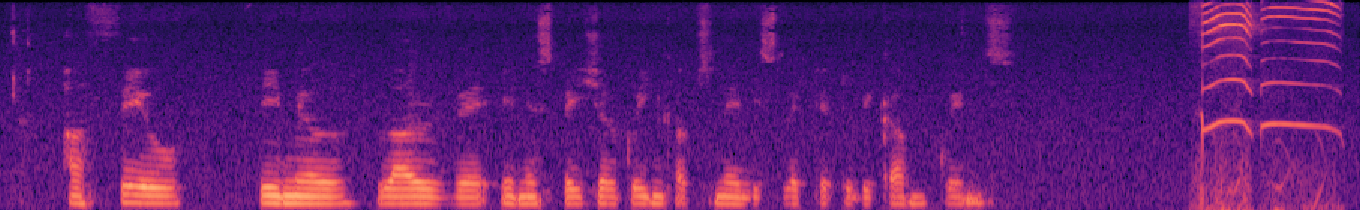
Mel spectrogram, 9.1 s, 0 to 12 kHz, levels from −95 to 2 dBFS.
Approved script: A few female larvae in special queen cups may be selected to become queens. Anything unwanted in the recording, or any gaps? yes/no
yes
